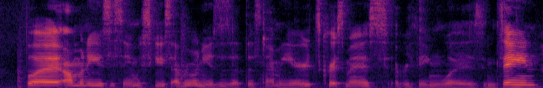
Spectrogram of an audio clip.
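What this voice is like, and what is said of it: Congested, odd-sounding voice from cold. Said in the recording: “I'm currently still have a cold. I'm sure you can tell by my weird voice.”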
